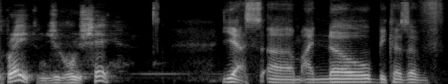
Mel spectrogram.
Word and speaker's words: Roueche: Roueche is how I pronounce it.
